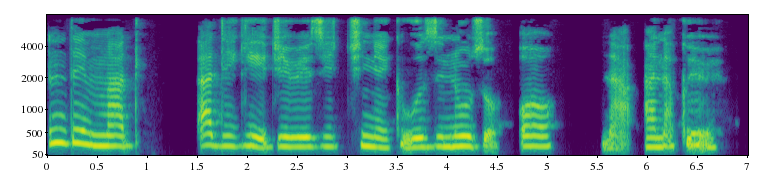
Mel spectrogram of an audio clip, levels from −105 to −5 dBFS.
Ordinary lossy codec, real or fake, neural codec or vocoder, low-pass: none; fake; codec, 16 kHz in and 24 kHz out, 2.2 kbps, FireRedTTS-2 codec; 7.2 kHz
